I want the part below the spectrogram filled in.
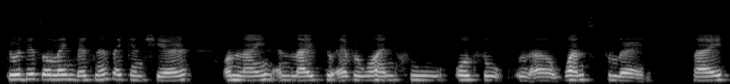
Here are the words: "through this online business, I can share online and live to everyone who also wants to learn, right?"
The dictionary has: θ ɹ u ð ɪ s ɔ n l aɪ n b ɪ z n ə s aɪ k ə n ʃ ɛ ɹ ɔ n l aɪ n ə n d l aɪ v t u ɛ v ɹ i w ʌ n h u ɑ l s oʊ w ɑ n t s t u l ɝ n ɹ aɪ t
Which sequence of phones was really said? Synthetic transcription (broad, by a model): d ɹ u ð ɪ s ɔ n l aɪ n b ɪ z n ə s aɪ k ə n ʃ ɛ ɹ ɔ n l aɪ n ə n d l aɪ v t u ɛ v ɹ i w ʌ n h u ɑ l s oʊ w ɑ n t s t u l ɝ n ɹ aɪ t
